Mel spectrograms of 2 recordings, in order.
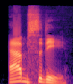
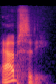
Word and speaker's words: Abcde: Tracy Redford told us, her father's name is ABCD, which is pronounced Absidy. If you saw ABCDE, how would you pronounce that? Absidy.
